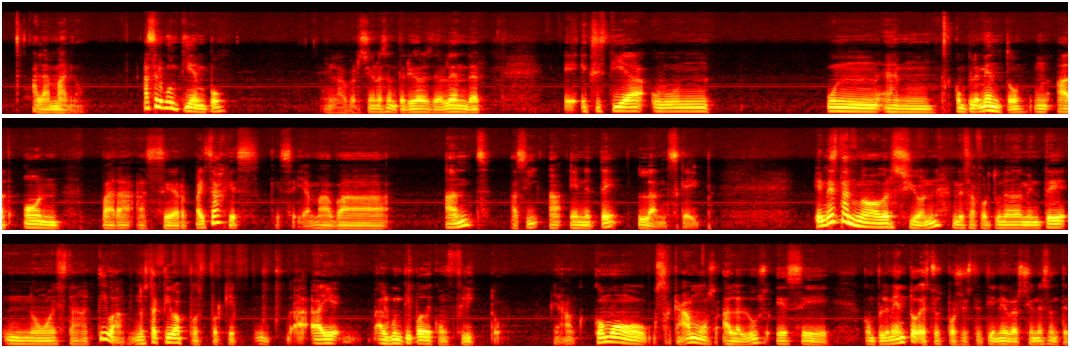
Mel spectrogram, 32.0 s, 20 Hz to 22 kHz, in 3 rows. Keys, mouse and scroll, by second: 1.5 scroll down 2, 2.2 scroll up 2, 2.7 scroll down 1.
